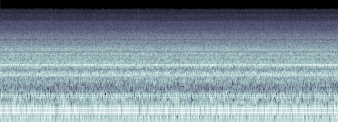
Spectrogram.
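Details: Furnace on a no-heat call, power restored after part replacement: constant even inducer motor hum, steady tone, no rattles, clicks or surging; furnace running normally through its heat cycle.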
